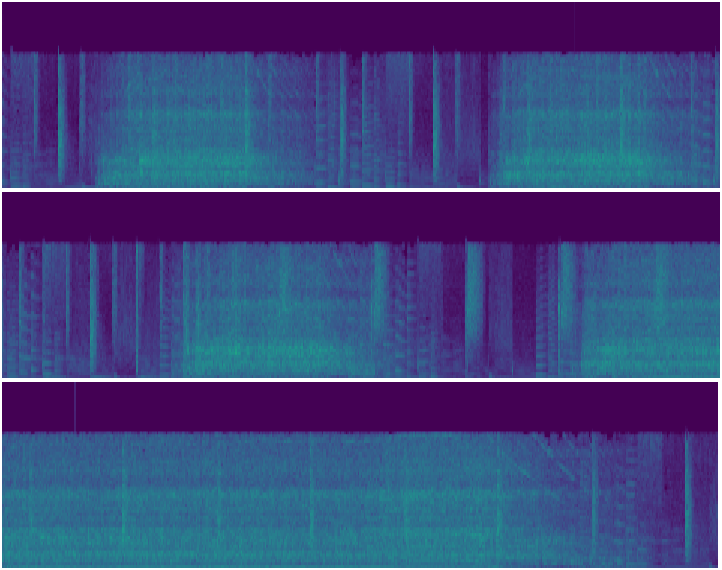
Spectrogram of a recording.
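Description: Nutri Ninja Auto-iQ blender blending a milkshake in a programmed pulse pattern: three short spins of a second or two with pauses between, then one long run of about six seconds. The motor pitch rises as each spin starts and falls as it stops, over background music with a steady beat.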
